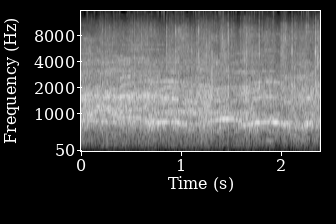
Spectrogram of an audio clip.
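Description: A large audience laughing and applauding loudly in response to a joke, in a dense, sustained wash of clapping and laughter.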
